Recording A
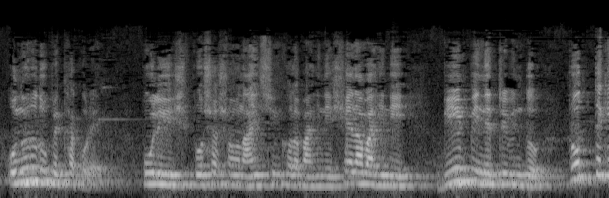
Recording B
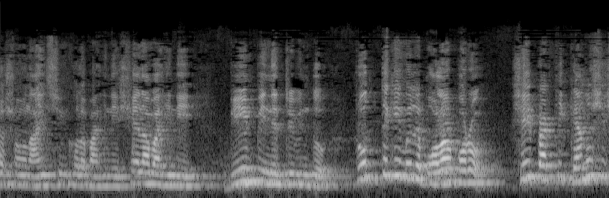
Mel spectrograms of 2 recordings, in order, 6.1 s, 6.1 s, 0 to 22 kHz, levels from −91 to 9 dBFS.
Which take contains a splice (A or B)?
B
